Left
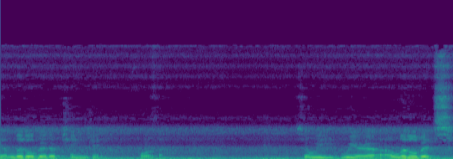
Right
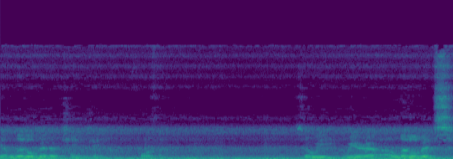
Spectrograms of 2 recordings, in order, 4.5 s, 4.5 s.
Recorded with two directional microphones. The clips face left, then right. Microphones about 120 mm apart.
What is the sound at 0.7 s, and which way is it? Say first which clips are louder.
Speech: left 10 dB; 90° left.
